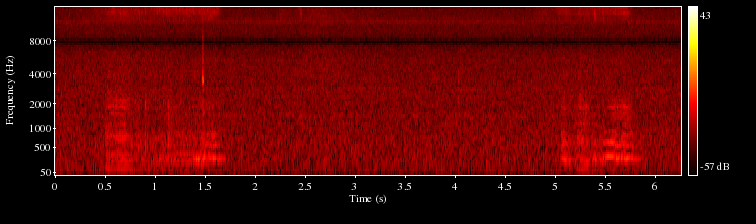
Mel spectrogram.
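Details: Burley, a tired female dog, snoring in her sleep indoors: two soft, low, throaty snores with faint harmonic buzz, about four seconds apart, in a quiet room.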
